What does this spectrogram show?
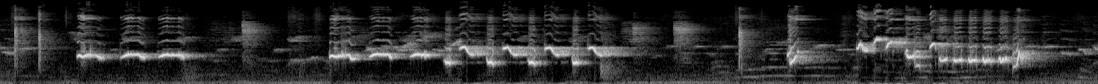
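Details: Excited white-rumped shama singing nonstop, used to goad other shamas into song: doubled whistled notes, a rapid string of downward-slurred calls, then high, fast chattering phrases.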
